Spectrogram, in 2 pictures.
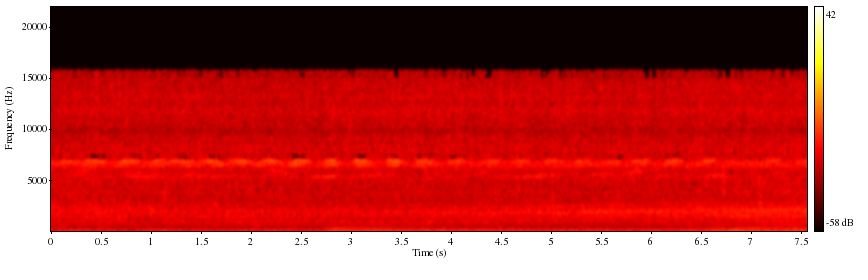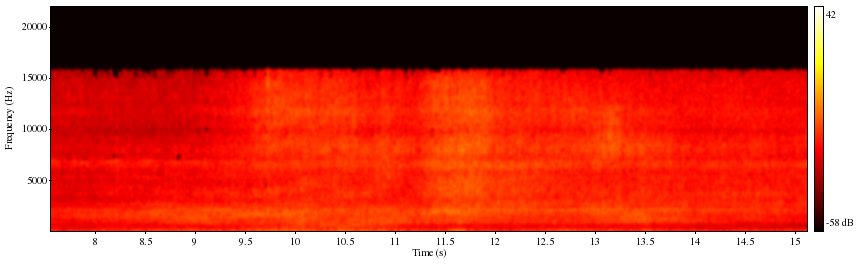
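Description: A road vehicle passing, its tyre and engine noise swelling from about halfway through, loudest around two-thirds of the way in, then fading, over a steady low rumble.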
